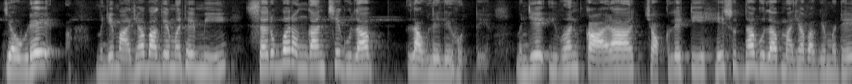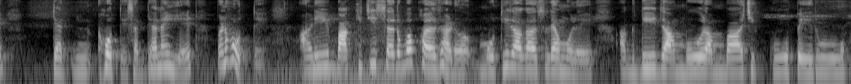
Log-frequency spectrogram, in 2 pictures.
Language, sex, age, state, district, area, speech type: Marathi, female, 60+, Maharashtra, Ahmednagar, urban, spontaneous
